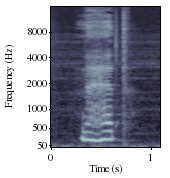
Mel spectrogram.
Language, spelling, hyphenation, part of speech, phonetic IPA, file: Czech, nehet, ne‧het, noun, [ˈnɛɦɛt], Cs-nehet.ogg
- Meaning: nail, fingernail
